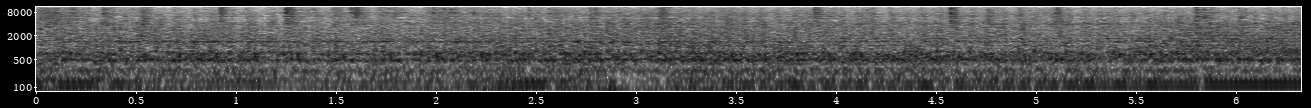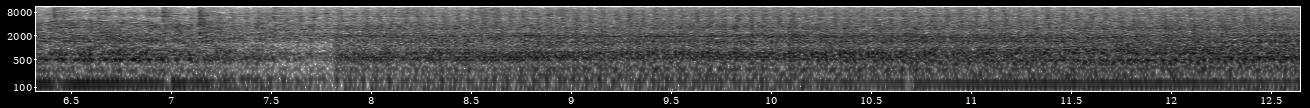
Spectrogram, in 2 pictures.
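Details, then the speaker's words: Diesel truck engine idling in neutral with the cab tilted, just after swapping in a new fuel button to raise power: heavy, steady beat with the usual injector clatter, evening out after a slight dip. Normal, healthy idle. "So, it's running all right with the new fuel button in."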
